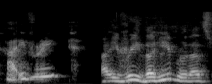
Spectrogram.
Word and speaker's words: Ha'ivri: Ha'ivri?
